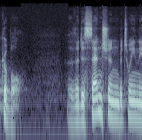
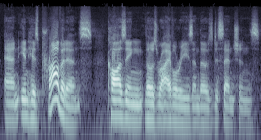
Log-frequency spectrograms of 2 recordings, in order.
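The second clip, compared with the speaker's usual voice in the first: ordinary talk, nothing marked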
